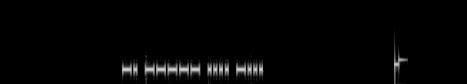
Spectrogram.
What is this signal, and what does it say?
Morse code, heard as a keyed tone, about 41 wpm, 700 Hz. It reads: N0HB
